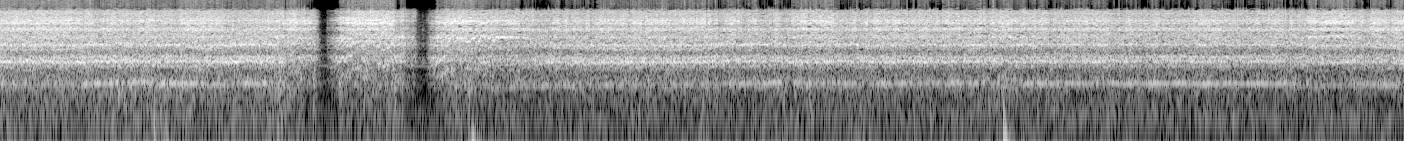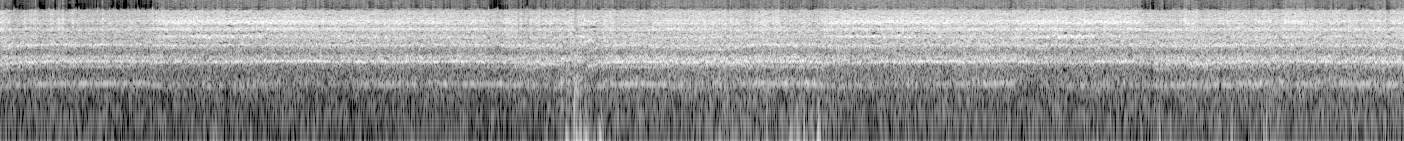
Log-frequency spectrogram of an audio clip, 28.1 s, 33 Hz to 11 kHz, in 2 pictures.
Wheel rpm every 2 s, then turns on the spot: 220, 140, 160, 220, 230, 230, 230, 230, 230, 220, 220, 230, 220, 230.
none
